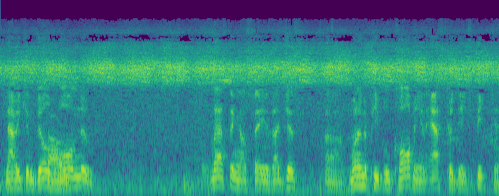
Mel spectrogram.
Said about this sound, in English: I had to stop that, y'all, because that noise was kind of like bothering me. Y'all, I told y'all he's in Zimbabwe and crickets and water bugs and lightning bugs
